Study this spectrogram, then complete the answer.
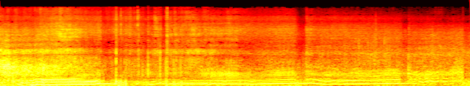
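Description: A rally car engine revs hard as the car accelerates through a hairpin.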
